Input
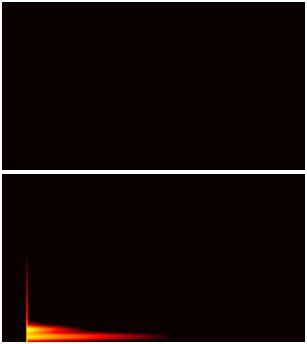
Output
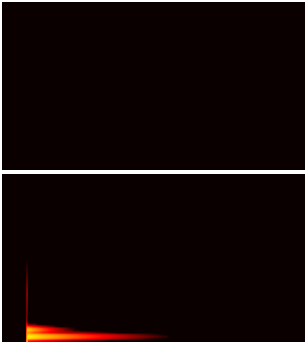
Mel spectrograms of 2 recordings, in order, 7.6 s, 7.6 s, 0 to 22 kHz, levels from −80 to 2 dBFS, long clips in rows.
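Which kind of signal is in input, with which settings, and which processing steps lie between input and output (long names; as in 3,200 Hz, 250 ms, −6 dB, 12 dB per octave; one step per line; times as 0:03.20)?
harmonic partials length 1.76 s, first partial 151 Hz, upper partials 4 dB, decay 1.88 s, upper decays 0.71 s, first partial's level −20 dB
drawn EQ curve 220 Hz 0 dB, 520 Hz −23 dB, 1,200 Hz −2 dB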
